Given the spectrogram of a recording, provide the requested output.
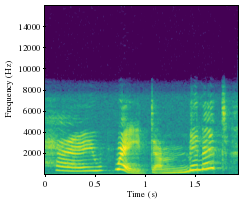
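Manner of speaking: high, loud sudden objection; crying out. A narrator's reading. Hermione squints at the dirty face, high loud cry. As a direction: stop them short, surprised. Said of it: "cried Hermione".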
